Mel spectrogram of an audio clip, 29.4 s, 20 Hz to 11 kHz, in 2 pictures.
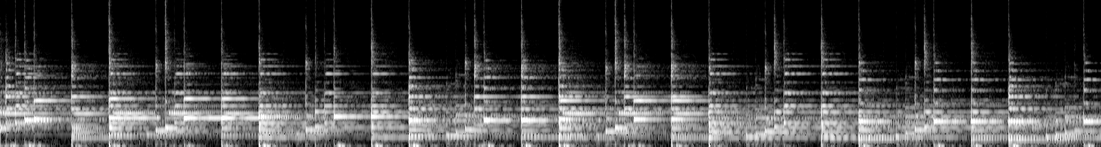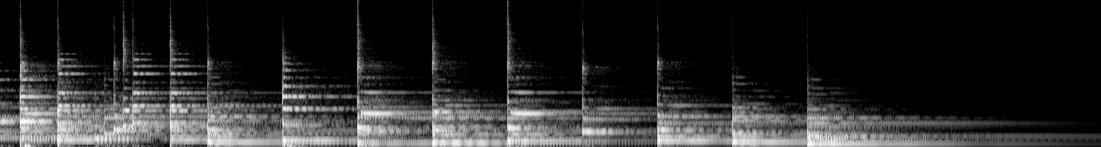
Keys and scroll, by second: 7.8 ctrl+z, 18.8 ctrl+z.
